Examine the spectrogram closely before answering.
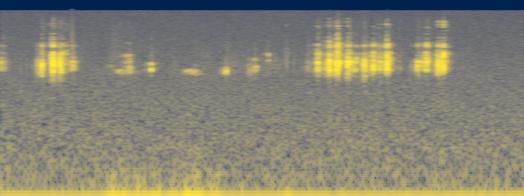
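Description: Computer keyboard keys clicking in short quick runs: a brief flurry about half a second in, then a longer run around three seconds in and a few more strokes just after.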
